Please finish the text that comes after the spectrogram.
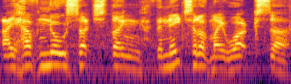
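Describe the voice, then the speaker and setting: An actor playing an earnest, dutiful army officer in a video game, formal and deferential in manner. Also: male voice, a little high, moderate pace, a little hiss or hum, close to an everyday voice. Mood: anxious, respectful. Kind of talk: dramatic video game cutscene acting. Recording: loud music behind the voice.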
